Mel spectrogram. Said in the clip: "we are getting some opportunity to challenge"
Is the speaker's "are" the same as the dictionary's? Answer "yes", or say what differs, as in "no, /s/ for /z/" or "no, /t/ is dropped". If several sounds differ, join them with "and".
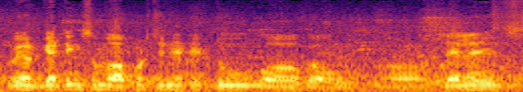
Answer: yes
